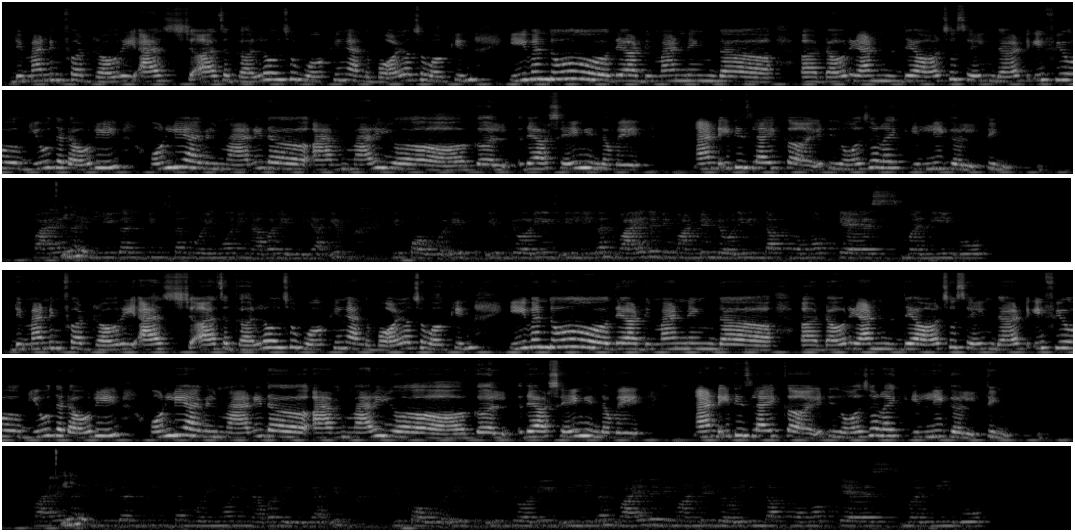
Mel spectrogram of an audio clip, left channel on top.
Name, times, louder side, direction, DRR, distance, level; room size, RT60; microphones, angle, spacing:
voice 1, 0.1-11.9 12.2-17.1 17.6-20.8 22.0-22.3, right 3 dB, 25° right, 1.1 m, -32 dB
voice 2, 21.6-31.2, left 1 dB, 65° left, 2.9 m, -50 dB
9.3 x 7.4 x 4.4 m
head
